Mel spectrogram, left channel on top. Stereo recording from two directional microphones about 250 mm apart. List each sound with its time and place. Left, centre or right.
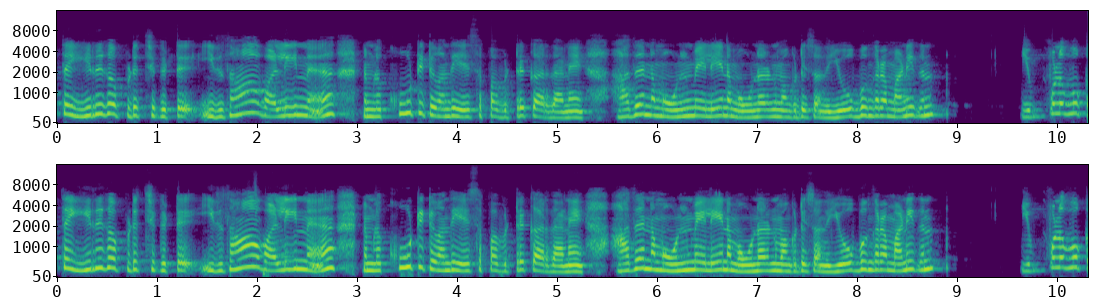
0.0 s a woman's voice: centre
